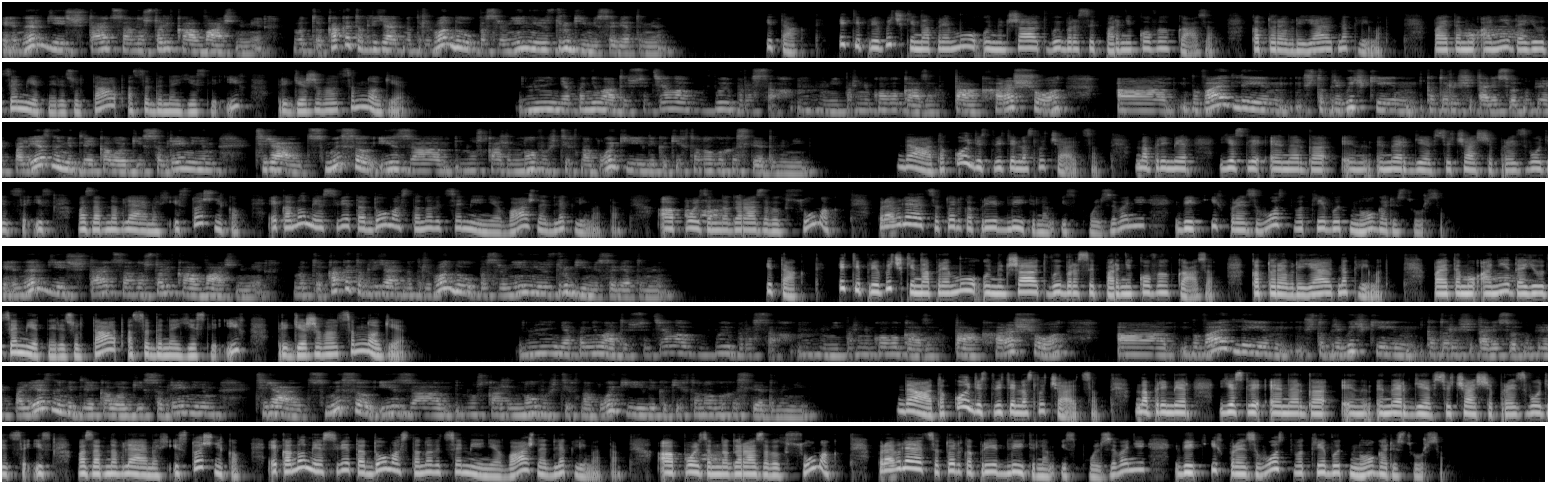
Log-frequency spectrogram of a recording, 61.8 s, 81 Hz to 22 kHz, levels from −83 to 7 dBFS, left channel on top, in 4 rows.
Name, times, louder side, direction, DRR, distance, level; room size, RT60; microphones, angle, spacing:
voice 1, 0.0-6.7 14.6-15.3 20.6-39.0 53.2-53.6, left 2 dB, 70° left, 1.6 m, -34 dB
voice 2, 8.4-19.5 39.9-41.7 42.0-52.4 52.7-60.7, right 5 dB, 45° right, 0.3 m, -28 dB
9.0 x 4.5 x 4.2 m
head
